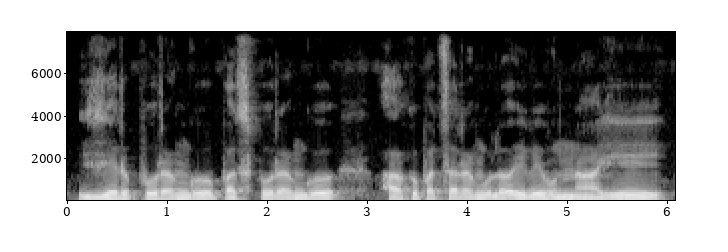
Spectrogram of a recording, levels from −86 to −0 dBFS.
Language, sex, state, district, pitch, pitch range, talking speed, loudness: Telugu, male, Telangana, Hyderabad, 105 Hz, 95-115 Hz, 80 wpm, -14 LUFS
